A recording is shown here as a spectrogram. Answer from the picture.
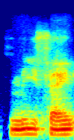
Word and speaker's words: methane: a good idea to turn methane or methan there's two different ways to pronounce it into to CO2 now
